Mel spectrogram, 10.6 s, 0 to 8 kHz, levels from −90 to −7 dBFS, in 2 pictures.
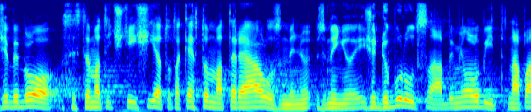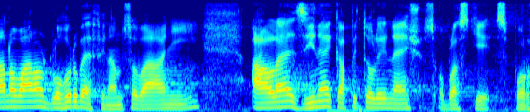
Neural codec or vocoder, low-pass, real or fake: none; 7.2 kHz; real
